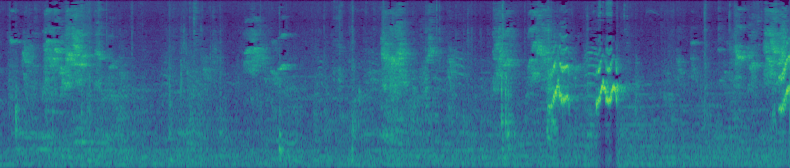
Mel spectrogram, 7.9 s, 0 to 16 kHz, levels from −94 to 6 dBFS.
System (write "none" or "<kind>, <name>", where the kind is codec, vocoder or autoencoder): none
